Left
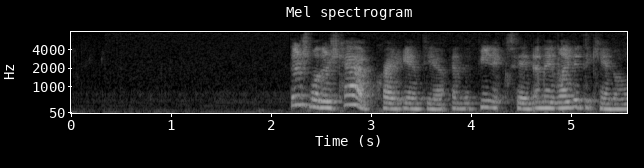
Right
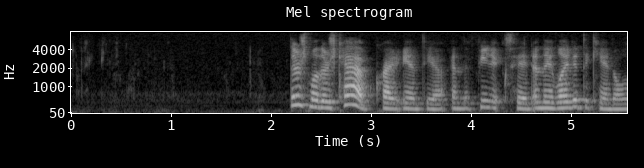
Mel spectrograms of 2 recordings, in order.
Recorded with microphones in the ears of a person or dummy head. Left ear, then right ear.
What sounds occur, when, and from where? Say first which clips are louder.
2.2 s a woman speaking: right 5 dB; 55° right (ahead or behind), 0.6 m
